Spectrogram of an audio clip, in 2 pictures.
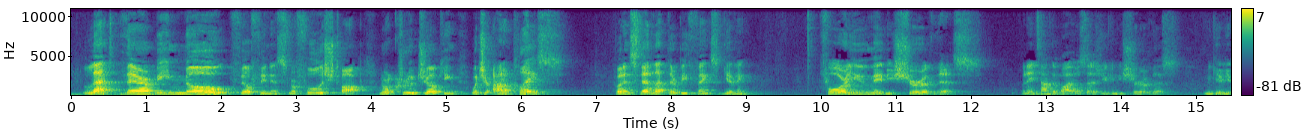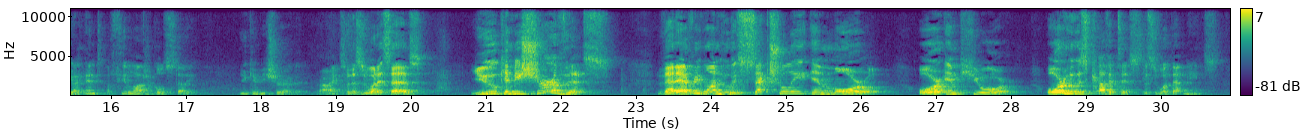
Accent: the South, United States; I'm from the South, so what I'm going to ask sometimes is, can I hear an amen?

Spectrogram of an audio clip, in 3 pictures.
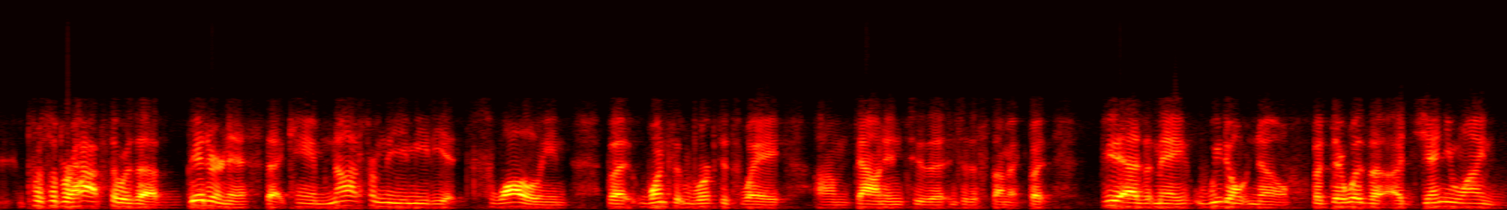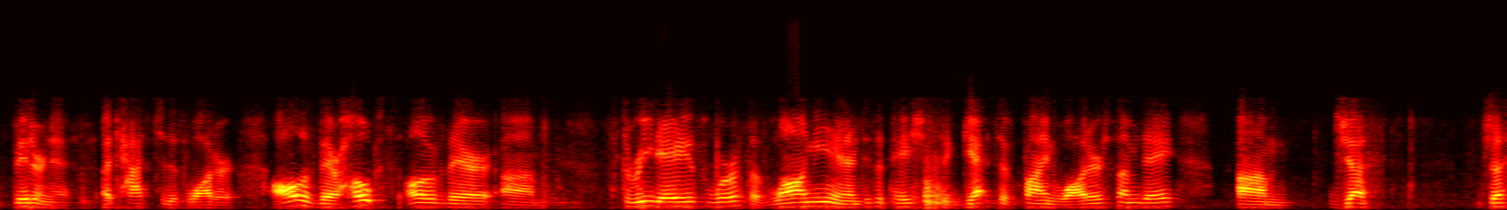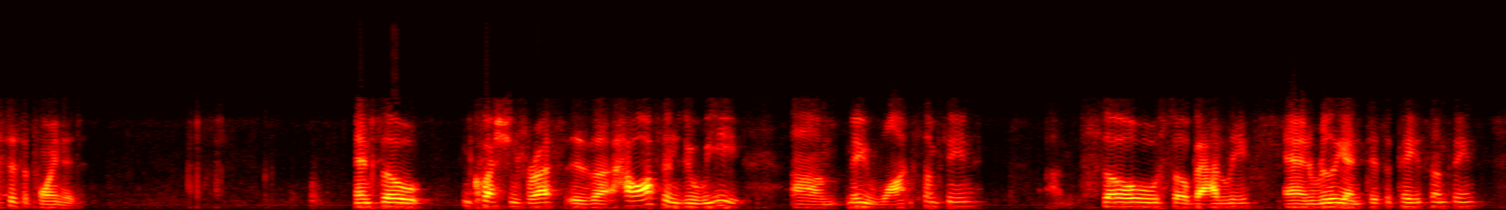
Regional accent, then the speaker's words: California, United States; I grew up in California, right next to the Mexican border

